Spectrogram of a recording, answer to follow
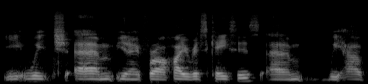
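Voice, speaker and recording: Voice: mid-range voice, flat delivery, measured pace, a bit bright, dry recording. A councillor answering at a meeting, hesitant and heavy on fillers.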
